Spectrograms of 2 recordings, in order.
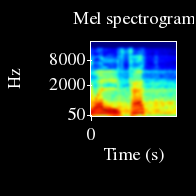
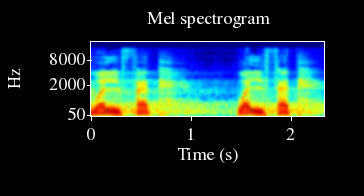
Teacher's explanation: di sini teman-teman tuh jadi di bagian tengah tenggorokan dan sifatnya dia memiliki sifat Hamas nafasnya mengalir ya kemudian suaranya juga mengalir kedua-duanya mengalir tidak ada yang tertahan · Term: hak sukun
